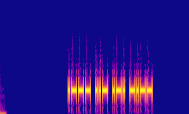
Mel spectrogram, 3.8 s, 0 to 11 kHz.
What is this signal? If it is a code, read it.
Morse code, heard as a keyed tone, about 36 wpm, 700 Hz. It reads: JURY
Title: Four Letter Words - 35wpm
